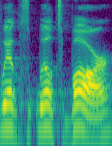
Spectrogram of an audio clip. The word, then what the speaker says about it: Wilkes-Barre: We started in Philadelphia and then went over to Harrisburg and then to Strasburg and then to Wilkes-Barre, which should be pronounced Wilkes-Barre.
